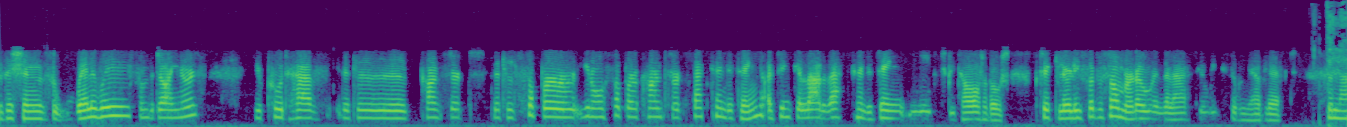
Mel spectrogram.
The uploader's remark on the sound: on the phone for a chat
